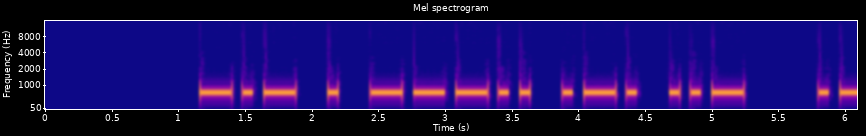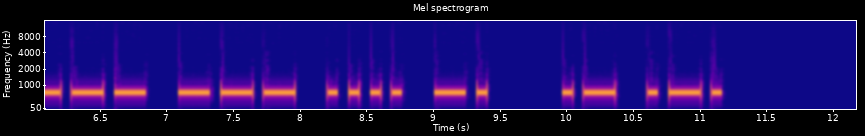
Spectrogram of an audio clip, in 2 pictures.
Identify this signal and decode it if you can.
Morse code, heard as a keyed tone, about 15 wpm, 700 Hz. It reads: KE8RU JOHN AR
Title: K1USN SST QSO Practice - 15wpm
